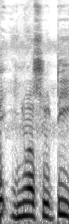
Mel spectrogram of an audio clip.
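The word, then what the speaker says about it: university: में तो यह है यूनिवर्सिटी यूनिवर्सिटी यूनिवर्सिटी य य य य यूनिवर्सिटी इसमें भी य आ रहा है य य क्या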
